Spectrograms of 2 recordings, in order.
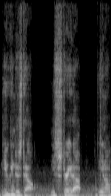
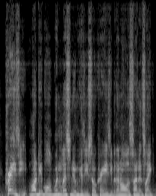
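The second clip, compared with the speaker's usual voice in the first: ordinary talk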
